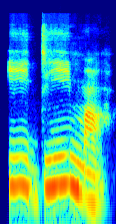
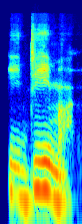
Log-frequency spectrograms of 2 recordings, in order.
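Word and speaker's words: edema: paciente tem um marcasso idima esses dois e t o som igualzinho o do I em português portanto idima e electrolytes electrolytes Ok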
